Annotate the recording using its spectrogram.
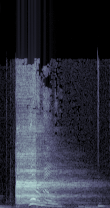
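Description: Wrong-answer buzzer sound effect: a harsh buzz that starts suddenly about a third of a second in and fades away over a second and a half, marking a failed turn, over light background music.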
